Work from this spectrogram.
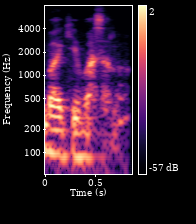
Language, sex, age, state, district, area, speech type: Kashmiri, male, 30-45, Jammu and Kashmir, Bandipora, rural, spontaneous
